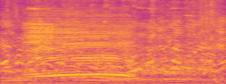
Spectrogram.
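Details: Dairy cow at Ambari cattle market in Bangladesh, among Jersey cows and calves for sale: a single loud, clear moo held for about one second with a slight rise then fall, followed by market chatter.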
